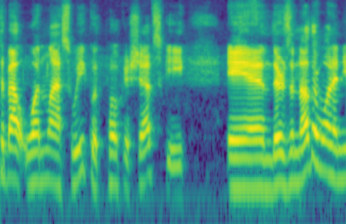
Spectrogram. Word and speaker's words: Pokuševski: Okay, so it's Alexei Pokuševski. – Yeah, Alexei Pokuševski.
